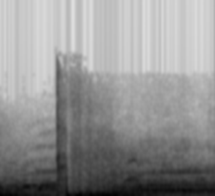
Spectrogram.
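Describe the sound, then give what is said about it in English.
A firework goes off during a protest clash between two opposing camps, giving a single sharp bang over a loud, continuous roar of crowd noise. “Fireworks also flew. Watch out!”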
